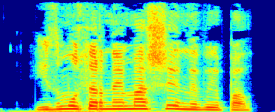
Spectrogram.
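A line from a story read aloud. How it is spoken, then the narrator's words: Grumbling. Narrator (Russian): пробурчал Головешка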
